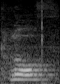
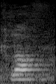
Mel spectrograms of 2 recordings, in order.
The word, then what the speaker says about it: cloth: So ‘cloth’ has changed to , ‘cough’ [ kɔːf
